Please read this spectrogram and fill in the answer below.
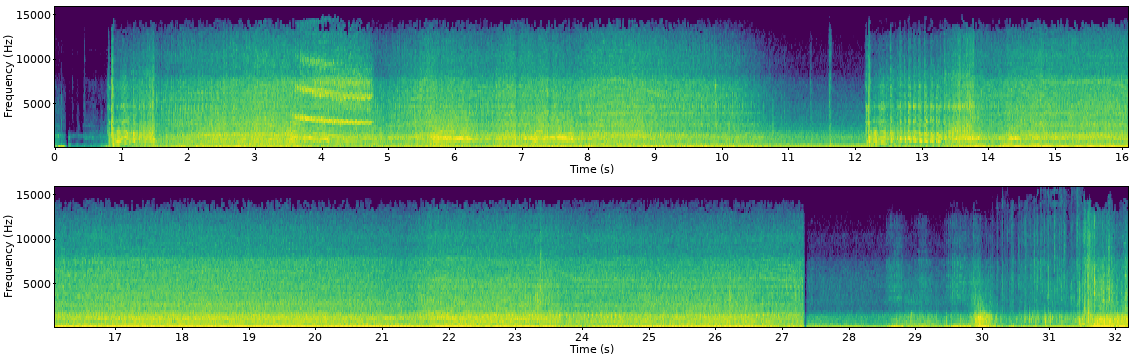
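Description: Daihatsu Hijet mini truck's engine revving up and down repeatedly as the truck, stuck in mud, tries to drive out under its own power.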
